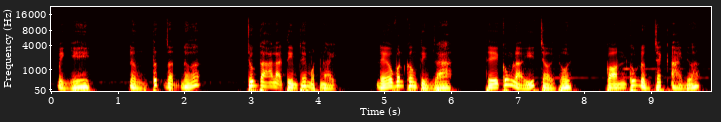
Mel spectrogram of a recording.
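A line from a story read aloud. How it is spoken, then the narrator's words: Sighing with faint smile. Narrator (Vietnamese): Bạch Tương Dao hơi lộ nụ cười nhạt, thở dài nói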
